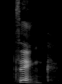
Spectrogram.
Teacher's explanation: you will not feel any vibration when producing the th part of the word. That is because it would be transcribed using a theta, which means that it is produced without the vibrating vocal folds as the source.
